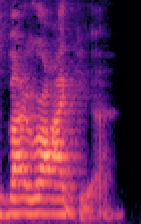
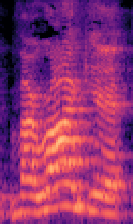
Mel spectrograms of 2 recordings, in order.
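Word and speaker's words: vairagya: And viragya, and please excuse my Sanskrit pronunciation, it's not great. I love the study, but my pronunciation is not great. But the word is described as, as viragya. I believe that's the way it's pronounced.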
